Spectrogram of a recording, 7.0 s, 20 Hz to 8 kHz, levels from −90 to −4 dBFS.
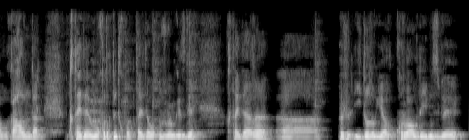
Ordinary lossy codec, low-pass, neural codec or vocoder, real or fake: AAC, 48 kbps; 7.2 kHz; none; real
